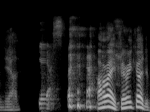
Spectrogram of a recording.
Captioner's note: laughing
